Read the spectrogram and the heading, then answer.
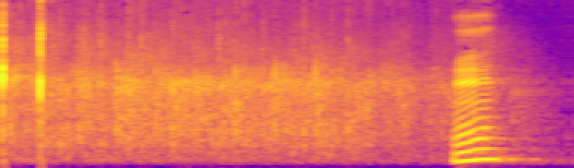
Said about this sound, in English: You can clap for that.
